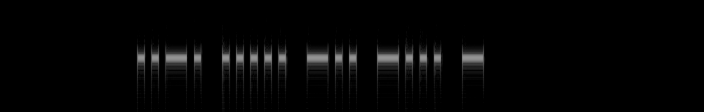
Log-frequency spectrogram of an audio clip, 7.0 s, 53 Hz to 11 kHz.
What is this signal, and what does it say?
Morse code, heard as a keyed tone, about 17 wpm, 700 Hz. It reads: F5DBT
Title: DXCC-100 Call Signs - 5 Characters - 17wpm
